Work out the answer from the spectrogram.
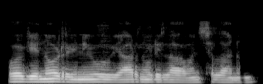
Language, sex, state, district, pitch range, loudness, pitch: Kannada, male, Karnataka, Dharwad, 110-125 Hz, -16 LUFS, 115 Hz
